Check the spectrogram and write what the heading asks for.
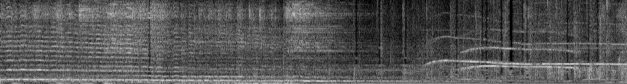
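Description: A woman's live voice holds a long final note of a song that slowly falls in pitch over sustained keyboard chords and a held bass note. In the last couple of seconds the audience starts clapping and whistling.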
